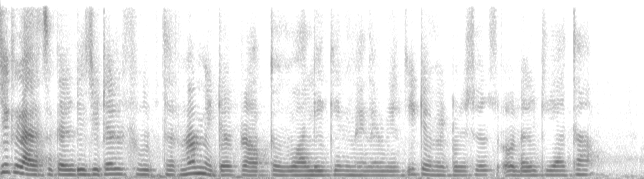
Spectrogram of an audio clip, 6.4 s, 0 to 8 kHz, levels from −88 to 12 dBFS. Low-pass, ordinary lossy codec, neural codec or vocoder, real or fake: none; none; codec, 16 kHz, 2 kbps, FreqCodec, smaller model; fake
